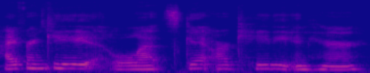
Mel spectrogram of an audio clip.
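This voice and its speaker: A woman's voice: fairly low pitch, steady tone, slow. A woman hosting a casual livestream on a video call, bubbly and chatty and laughing often. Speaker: livestream host. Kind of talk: casual chat.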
